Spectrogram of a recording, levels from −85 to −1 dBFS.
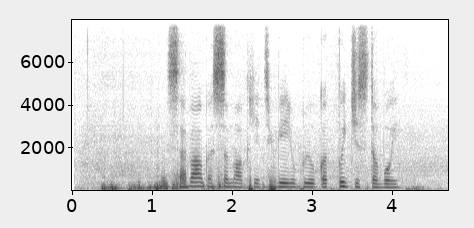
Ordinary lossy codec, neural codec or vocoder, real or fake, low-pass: none; codec, 16 kHz, 0.8 kbps, ZipCodec; fake; none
